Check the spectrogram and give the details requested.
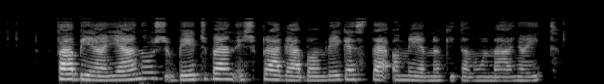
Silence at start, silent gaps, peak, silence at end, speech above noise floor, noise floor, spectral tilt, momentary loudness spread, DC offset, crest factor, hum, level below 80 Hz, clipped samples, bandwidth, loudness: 0.55 s; none; 0 dBFS; 0.5 s; 36 dB; -59 dBFS; -3 dB/octave; 14 LU; under 0.1%; 22 dB; none; -72 dBFS; under 0.1%; 9.4 kHz; -22 LUFS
